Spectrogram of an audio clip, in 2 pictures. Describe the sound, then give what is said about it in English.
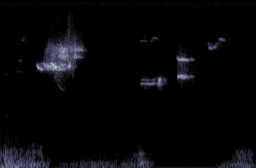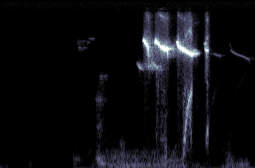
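Canyon wren song: a few faint high chirps, then a brief, brighter burst of high notes near the end with a delicate downward run. “Above the roar, hear the song of a canyon wren. A smooth stretch, drifting and resting, hear it again, delicate downward song.”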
